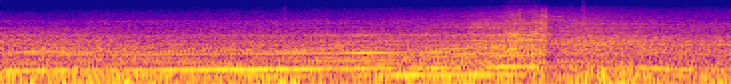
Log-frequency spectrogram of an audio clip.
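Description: A BMW car engine revs loudly and steadily up close, its droning tone climbing and falling over several seconds, with no talk.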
